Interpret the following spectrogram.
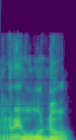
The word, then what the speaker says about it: reúno: una observación Velázquez no la palabra reúno sí lleva acento eh Porque sí efectivamente es grave terminada en vocal reuno estoy de acuerdo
